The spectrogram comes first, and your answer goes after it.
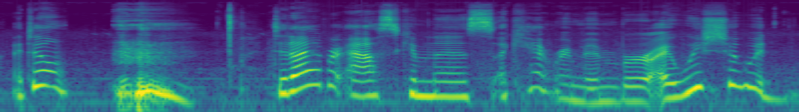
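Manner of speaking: normal talking voice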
